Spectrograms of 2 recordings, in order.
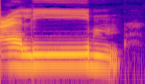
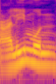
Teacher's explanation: Ini kalau kita berwaqaf ya, berhenti kita di huruf mim, kita baca alim. Tidak dibaca alimun, tapi dibaca alim. Kita sukunkan, kita matikan.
